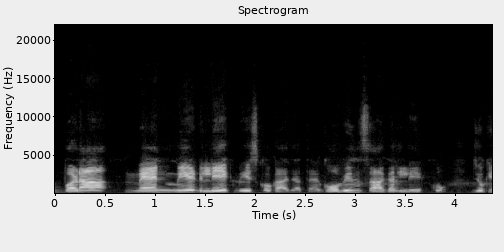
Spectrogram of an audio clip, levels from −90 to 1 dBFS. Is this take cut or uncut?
uncut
